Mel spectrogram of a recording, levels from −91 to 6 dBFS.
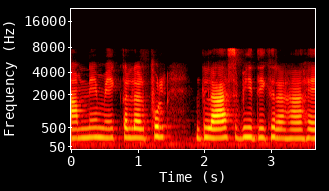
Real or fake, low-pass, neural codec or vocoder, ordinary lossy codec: real; none; none; none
